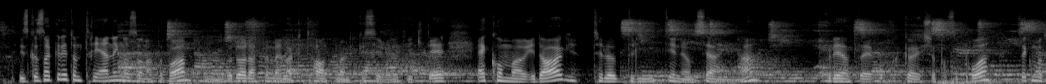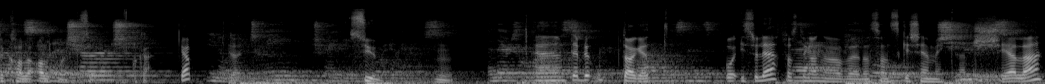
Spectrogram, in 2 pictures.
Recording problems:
voice in the background; loud; throughout; 5 dB below the speech

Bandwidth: 14 kHz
